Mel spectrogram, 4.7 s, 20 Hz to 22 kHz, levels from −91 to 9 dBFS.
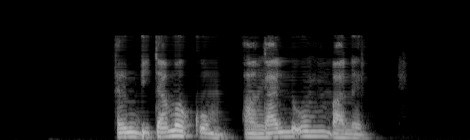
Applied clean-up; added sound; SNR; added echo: neural mask model DeepFilterNet 3.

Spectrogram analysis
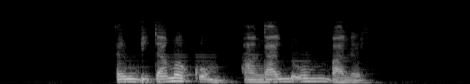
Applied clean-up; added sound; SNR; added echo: neural separator model SepFormer DNS4.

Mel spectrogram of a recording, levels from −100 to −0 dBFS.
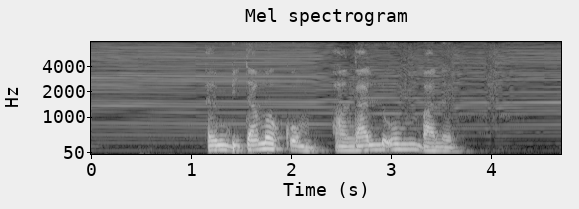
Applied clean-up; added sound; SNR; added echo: none; Domestic sounds, home sounds; 14 dB; reverberation time 0.4 s.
